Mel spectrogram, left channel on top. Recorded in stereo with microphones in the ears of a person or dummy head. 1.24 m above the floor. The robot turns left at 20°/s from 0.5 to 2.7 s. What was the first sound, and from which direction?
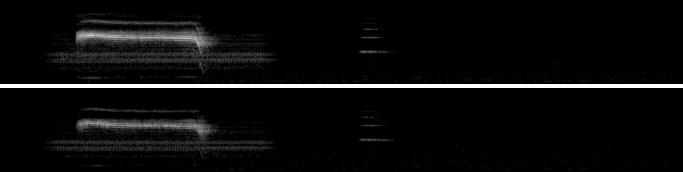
A scream, 80° left.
